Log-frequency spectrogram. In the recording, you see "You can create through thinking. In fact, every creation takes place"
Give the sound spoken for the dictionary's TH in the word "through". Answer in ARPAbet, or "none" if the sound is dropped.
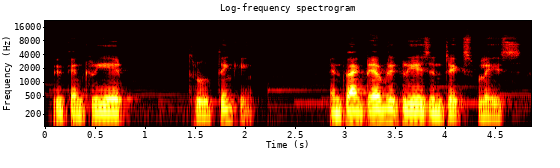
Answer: T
